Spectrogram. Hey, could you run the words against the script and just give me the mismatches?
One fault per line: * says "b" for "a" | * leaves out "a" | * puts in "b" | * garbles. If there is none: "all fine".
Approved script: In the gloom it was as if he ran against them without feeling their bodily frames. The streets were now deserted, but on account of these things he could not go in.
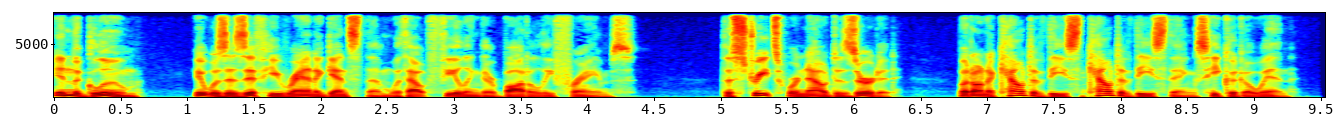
* puts in "account of these"
* leaves out "not"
